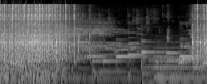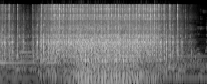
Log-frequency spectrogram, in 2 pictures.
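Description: Sewing machine stitching fabric for a hair scrunchie, a loud, close mechanical whir that slows and pauses midway, then runs steadily again.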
